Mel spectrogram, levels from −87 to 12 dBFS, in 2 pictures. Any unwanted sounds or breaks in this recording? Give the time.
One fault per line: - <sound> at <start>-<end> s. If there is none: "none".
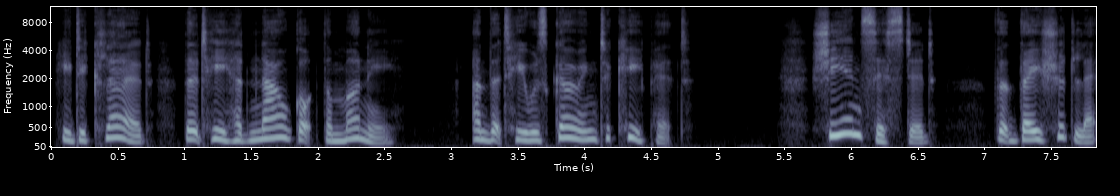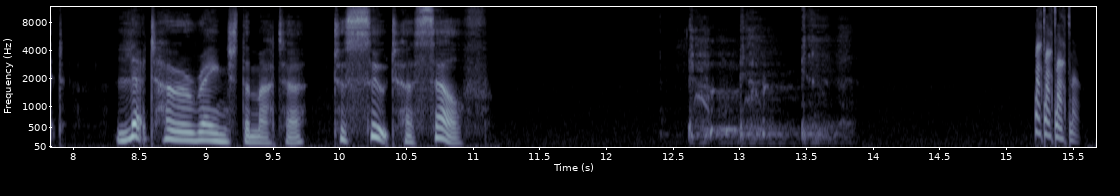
- cough at 12.4-13.9 s
- chirp at 15.2-15.6 s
